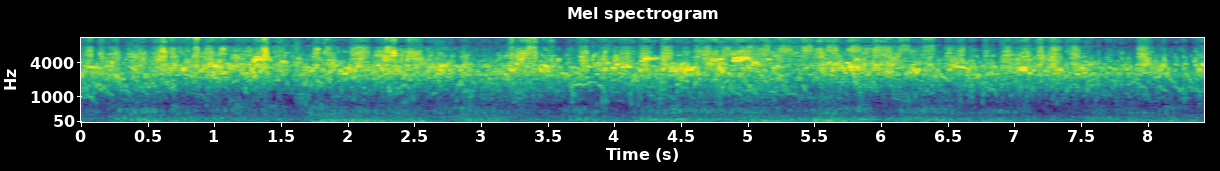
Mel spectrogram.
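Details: Australian budgies chirping happily, a busy flock sound of overlapping high twittering and chattering notes, steady and unbroken, with brief brighter whistles standing out.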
